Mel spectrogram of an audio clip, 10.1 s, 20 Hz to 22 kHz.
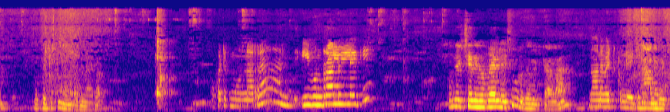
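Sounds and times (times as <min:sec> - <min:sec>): woman talking: 0:03.2 - 0:05.7.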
